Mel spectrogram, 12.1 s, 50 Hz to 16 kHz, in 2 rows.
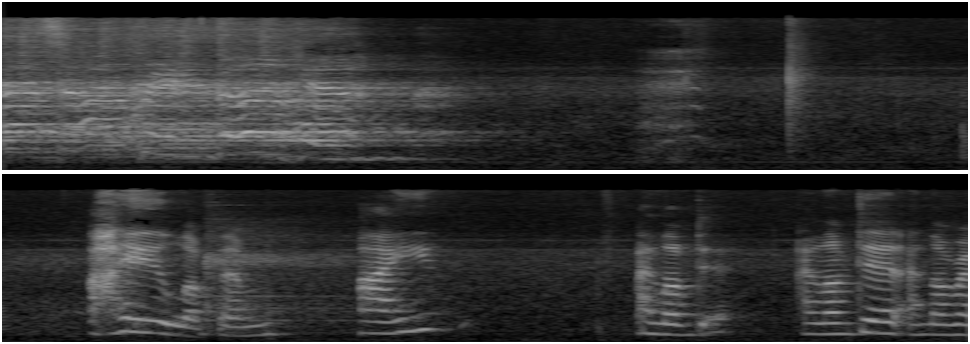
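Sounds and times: finger snap: 4.8 - 5.2.

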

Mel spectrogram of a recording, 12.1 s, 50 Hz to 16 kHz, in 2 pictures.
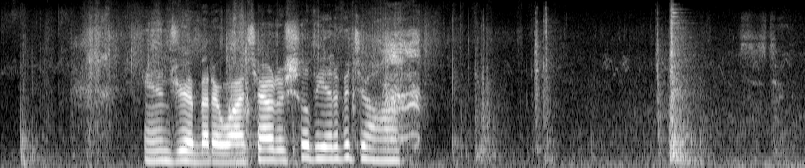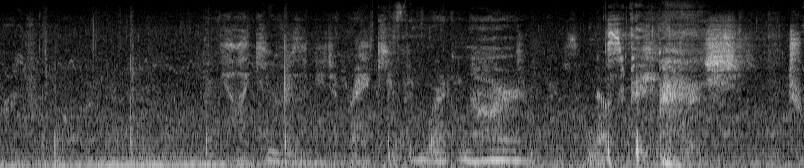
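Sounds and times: whispered voices talking: 5.5 - 7.0.

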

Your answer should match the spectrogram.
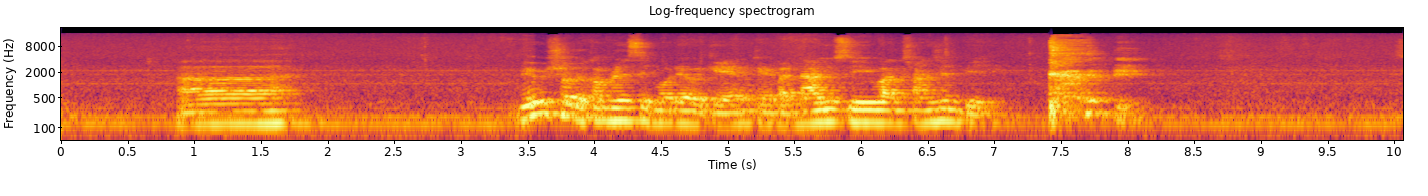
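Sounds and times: man coughing: 7.4 - 8.2.

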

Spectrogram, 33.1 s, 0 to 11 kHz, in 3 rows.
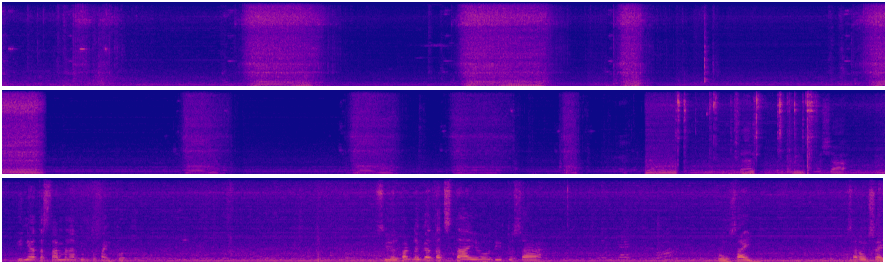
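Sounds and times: motor humming: 2.7 - 4.4, 15.2 - 18.4
sewing machine stitching: 2.8 - 4.2, 5.5 - 8.2, 10.5 - 11.6, 13.2 - 14.0, 15.3 - 18.4.

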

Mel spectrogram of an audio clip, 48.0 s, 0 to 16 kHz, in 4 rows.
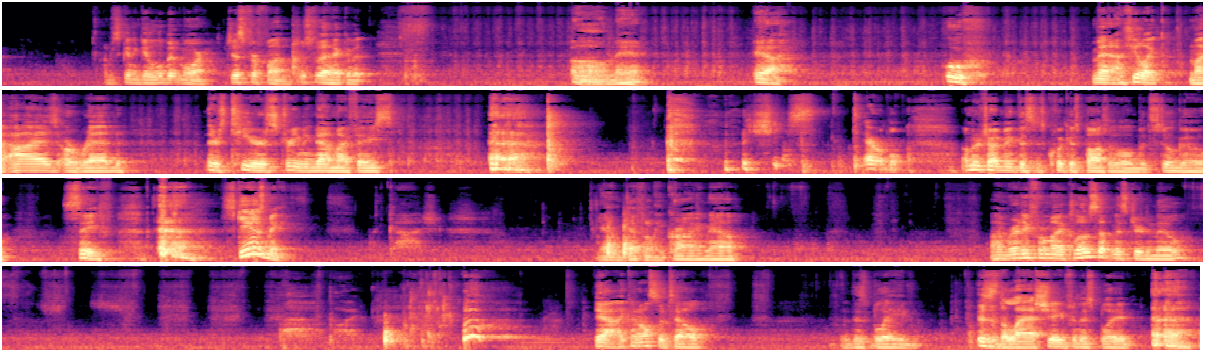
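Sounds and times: man coughing: 16.9 - 17.5, 18.6 - 19.4, 25.5 - 26.2, 47.5 - 48.0
man vocal ooh: 40.6 - 41.2.

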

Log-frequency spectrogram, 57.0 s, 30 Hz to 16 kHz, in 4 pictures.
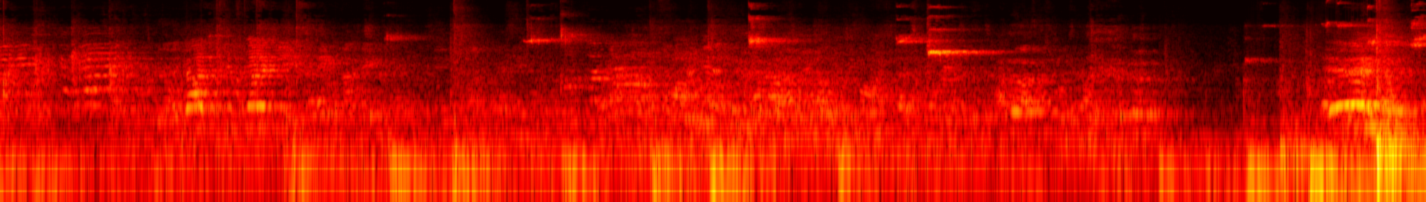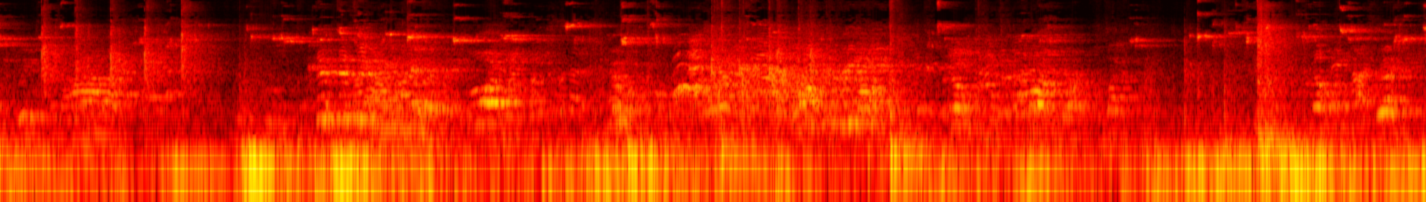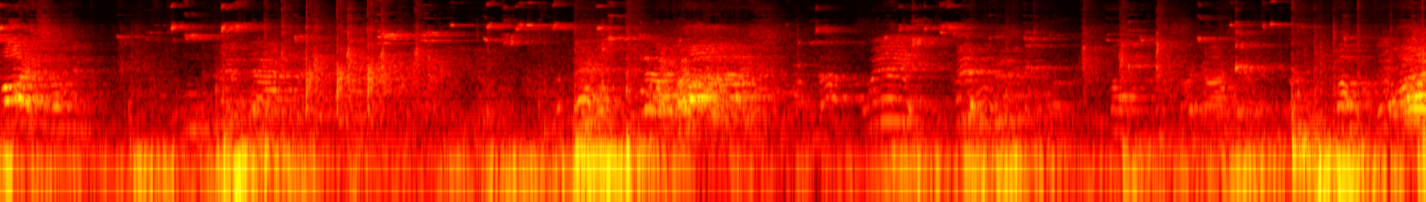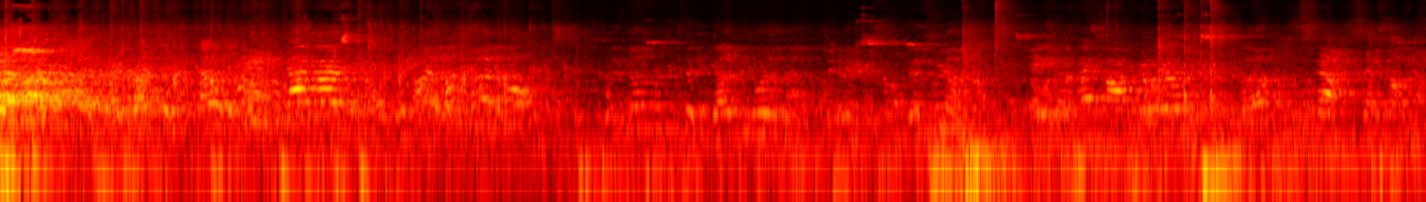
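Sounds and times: players shouting: 34.2 - 36.5, 41.8 - 48.1.

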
